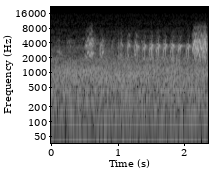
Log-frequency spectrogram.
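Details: Chestnut-cheeked starlings at the Kitafuji training area, Japan, 2 July 2017: a quick run of thin, evenly spaced ticking notes between harsher chattered bursts at the start and end, with soft outdoor noise behind.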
